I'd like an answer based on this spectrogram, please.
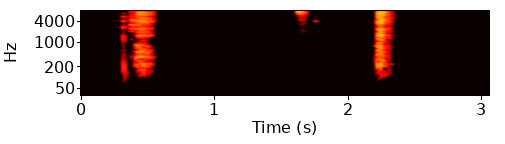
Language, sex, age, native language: Icelandic, female, 70-79, Icelandic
